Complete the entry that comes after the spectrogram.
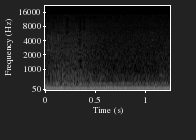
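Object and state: Nothing is struck.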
